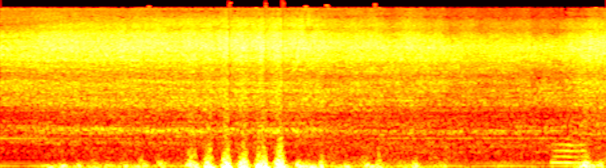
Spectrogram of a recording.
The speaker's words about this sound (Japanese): ドライヤーしよう。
